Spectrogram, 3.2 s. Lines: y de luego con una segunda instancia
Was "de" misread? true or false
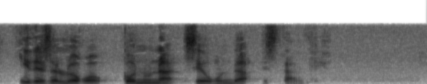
true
